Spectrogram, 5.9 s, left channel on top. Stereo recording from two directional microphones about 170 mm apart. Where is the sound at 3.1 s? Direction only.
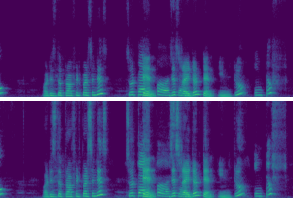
30° left (ahead or behind).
